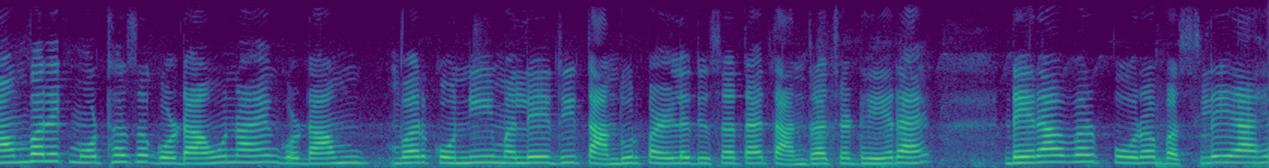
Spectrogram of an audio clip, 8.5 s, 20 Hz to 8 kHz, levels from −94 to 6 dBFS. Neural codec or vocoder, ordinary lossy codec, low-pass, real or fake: none; none; none; real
